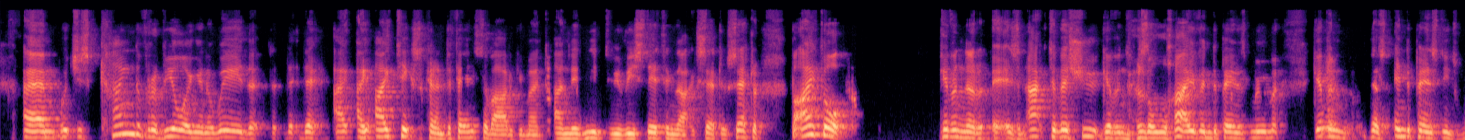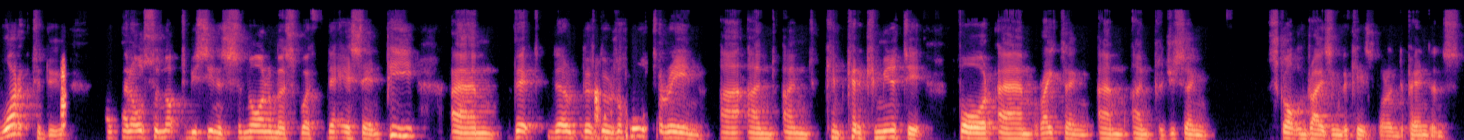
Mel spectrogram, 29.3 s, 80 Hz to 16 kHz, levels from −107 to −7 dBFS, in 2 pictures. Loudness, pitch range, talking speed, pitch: -25 LUFS, 130-160 Hz, 185 wpm, 150 Hz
